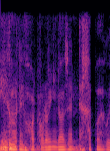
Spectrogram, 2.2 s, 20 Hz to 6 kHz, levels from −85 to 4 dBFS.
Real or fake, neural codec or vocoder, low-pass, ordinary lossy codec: fake; codec, 16 kHz, 0.8 kbps, ZipCodec; 5.4 kHz; none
